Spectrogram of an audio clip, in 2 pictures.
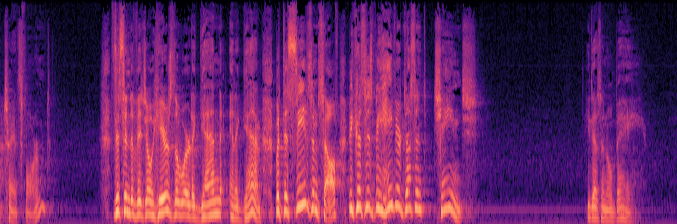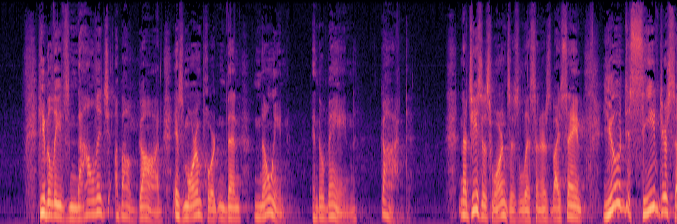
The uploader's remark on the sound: preached this message at CrossPoint Church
